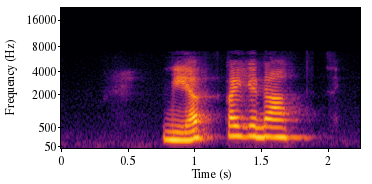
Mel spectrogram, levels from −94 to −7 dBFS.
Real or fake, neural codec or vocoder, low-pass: fake; codec, 16 kHz, 0.8 kbps, ZipCodec; 7.2 kHz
